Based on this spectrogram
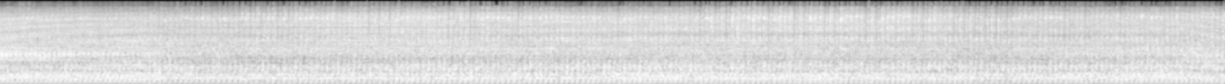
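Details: Brute mower, Briggs and Stratton Classic engine, with a donor governor spring fitted but kink removed, giving too little tension to hold the throttle open; note rises and falls rhythmically; fix is bending the spring tab.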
